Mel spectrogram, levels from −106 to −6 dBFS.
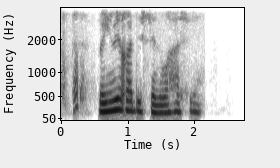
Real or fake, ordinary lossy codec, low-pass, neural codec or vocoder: real; Opus, 64 kbps; 3.6 kHz; none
